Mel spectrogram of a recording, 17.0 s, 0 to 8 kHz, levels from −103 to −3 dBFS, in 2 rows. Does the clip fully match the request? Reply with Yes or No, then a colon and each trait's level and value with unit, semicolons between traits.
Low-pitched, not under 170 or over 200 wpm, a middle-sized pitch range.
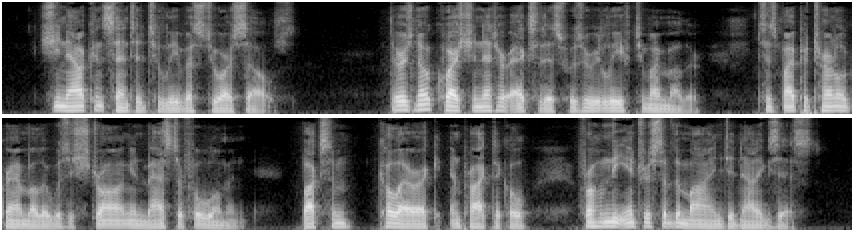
No: very low, 85 Hz; average, 160 wpm; average, 4.0 semitones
